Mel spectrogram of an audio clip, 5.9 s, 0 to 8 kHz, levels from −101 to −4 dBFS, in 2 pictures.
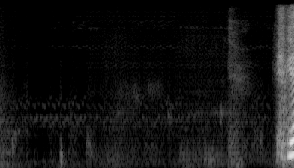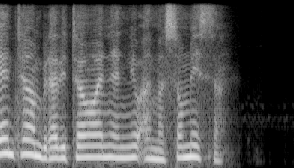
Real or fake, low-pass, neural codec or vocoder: fake; 7.2 kHz; codec, 16 kHz in and 24 kHz out, 0.6 kbps, FocalCodec, streaming, 4096 codes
